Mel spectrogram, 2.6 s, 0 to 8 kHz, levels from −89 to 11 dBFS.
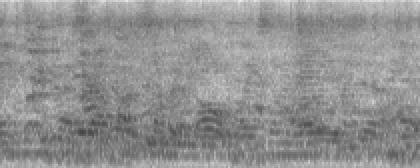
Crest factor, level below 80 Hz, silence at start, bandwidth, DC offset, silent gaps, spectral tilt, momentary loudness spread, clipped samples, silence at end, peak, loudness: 16 dB; -52 dBFS; 0 s; 8 kHz; under 0.1%; none; -2.5 dB/octave; 5 LU; under 0.1%; 0 s; -8 dBFS; -23 LUFS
